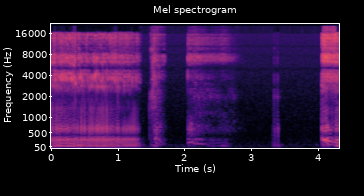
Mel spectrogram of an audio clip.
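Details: English Bulldog pet snoring loudly indoors: harsh, rumbling, rasping breaths in a long loud stretch, then a few shorter snorts separated by quiet pauses, and a loud snore again at the end.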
